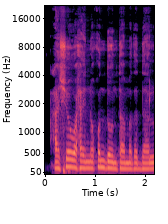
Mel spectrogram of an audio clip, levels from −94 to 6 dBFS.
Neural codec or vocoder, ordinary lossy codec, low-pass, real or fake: none; none; none; real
